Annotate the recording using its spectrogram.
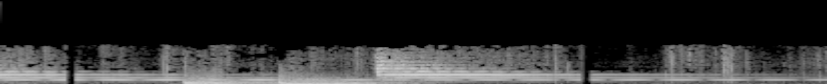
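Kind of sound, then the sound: sound effect, clock bell chiming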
